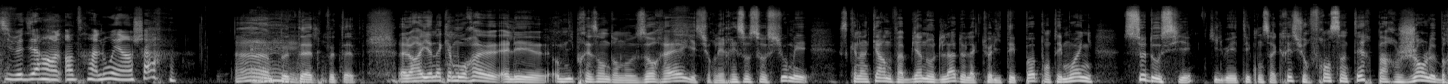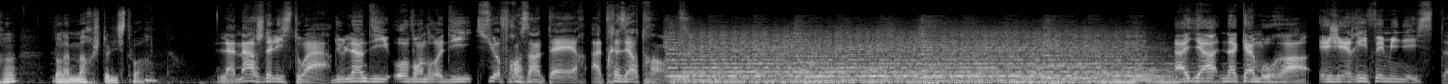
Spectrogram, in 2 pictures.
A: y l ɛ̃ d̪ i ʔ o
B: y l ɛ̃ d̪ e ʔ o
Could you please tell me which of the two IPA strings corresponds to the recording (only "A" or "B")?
A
